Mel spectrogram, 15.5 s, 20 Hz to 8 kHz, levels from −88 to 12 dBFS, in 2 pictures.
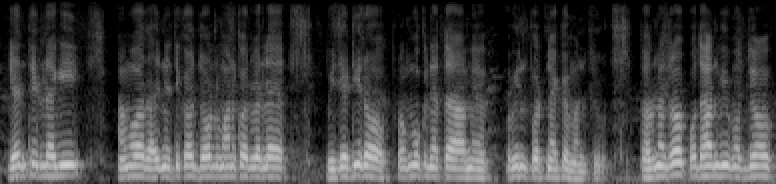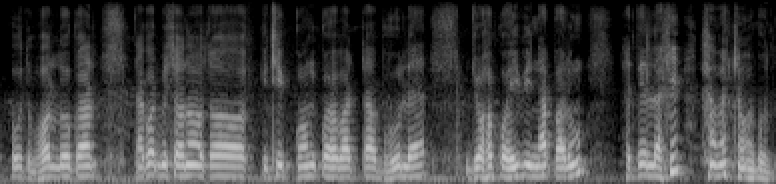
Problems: constant background noise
